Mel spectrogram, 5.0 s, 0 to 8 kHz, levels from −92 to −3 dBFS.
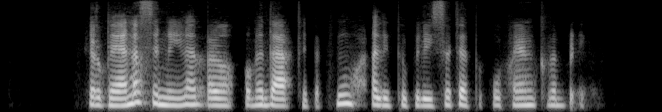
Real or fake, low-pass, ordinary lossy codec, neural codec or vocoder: fake; none; none; codec, 16 kHz, 0.5 kbps, FreqCodec, larger model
